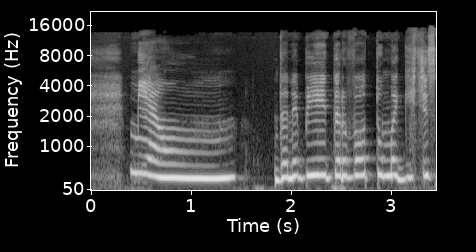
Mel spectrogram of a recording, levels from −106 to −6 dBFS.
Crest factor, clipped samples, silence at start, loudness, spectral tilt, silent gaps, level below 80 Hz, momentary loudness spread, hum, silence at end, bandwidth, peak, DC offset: 12 dB; under 0.1%; 0 s; -24 LUFS; -3 dB/octave; none; -58 dBFS; 11 LU; none; 0 s; 15 kHz; -12 dBFS; under 0.1%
